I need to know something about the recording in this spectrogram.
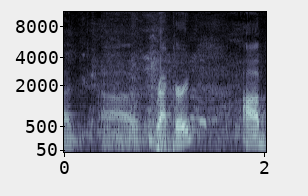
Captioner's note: laughter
